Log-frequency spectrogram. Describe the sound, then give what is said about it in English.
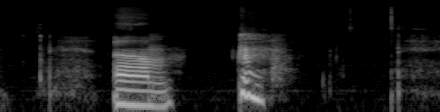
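Two loud, harsh, voiced coughing bursts as iced coffee goes down, the first longer and more tonal, the second shorter and rougher, separated by a pause with faint clicks and breathy sounds around them. “Was that your spicy cough?”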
